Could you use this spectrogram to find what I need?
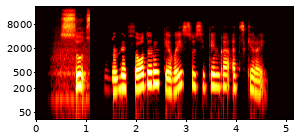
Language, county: Lithuanian, Vilnius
